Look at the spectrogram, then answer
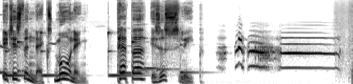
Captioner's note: cock-a-doodle-doo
